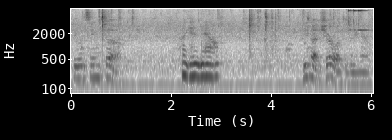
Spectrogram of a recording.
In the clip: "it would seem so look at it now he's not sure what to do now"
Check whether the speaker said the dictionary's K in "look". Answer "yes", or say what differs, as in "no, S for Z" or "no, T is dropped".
no, K is dropped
